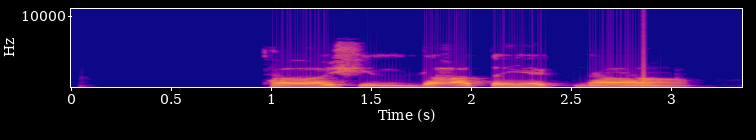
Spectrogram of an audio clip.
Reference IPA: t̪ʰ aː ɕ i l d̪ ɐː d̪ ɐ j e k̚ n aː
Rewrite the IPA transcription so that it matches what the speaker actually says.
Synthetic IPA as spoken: t̪ʰ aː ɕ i l d̪ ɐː t̪ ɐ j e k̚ n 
